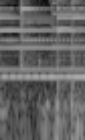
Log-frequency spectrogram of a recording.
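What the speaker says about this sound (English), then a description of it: "I hear Bailey fiddling with his bell." A bell being handled in the horror game Phasmophobia gives a few brief, faint metallic ticks and jingles in under a second, with a steady tonal hum behind them.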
